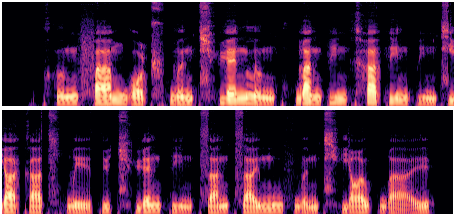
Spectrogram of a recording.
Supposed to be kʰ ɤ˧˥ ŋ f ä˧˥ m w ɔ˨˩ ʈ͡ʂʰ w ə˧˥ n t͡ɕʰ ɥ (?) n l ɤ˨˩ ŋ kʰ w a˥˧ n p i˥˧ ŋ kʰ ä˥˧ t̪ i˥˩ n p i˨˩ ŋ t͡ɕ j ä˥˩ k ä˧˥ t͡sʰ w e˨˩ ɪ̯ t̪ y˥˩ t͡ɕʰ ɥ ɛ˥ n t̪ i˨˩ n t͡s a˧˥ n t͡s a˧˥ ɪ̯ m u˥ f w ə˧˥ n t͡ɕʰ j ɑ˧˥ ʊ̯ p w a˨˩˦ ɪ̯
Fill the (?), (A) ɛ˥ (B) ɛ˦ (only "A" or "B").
A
